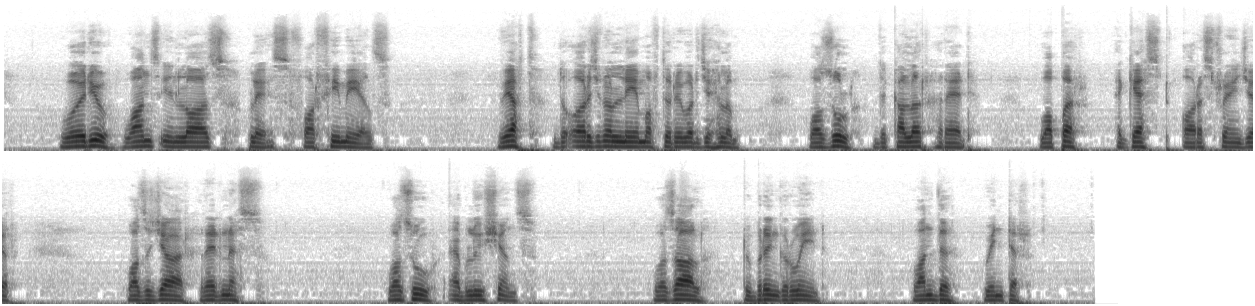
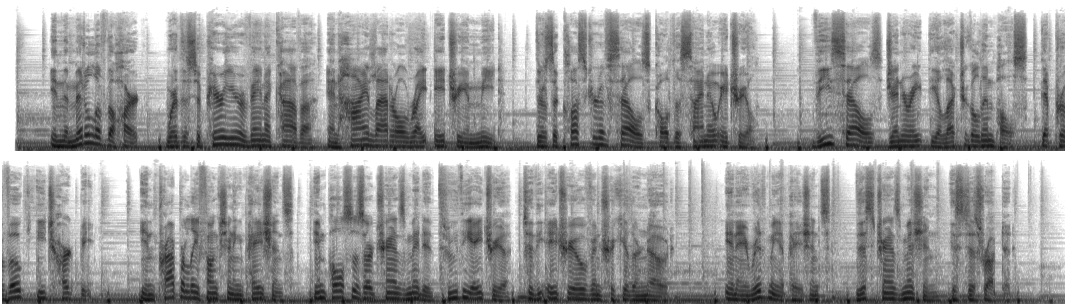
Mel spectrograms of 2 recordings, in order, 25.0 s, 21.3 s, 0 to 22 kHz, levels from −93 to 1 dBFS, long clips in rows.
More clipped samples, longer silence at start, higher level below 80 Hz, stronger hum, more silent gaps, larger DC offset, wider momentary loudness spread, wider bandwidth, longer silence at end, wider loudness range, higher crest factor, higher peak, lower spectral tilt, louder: neither; first, 0.6 s vs 0.15 s; second, -40 dBFS vs -24 dBFS; neither; neither; neither; first, 15 LU vs 5 LU; second, 11.5 kHz vs 16 kHz; first, 2.05 s vs 0 s; first, 5 LU vs 1 LU; first, 20 dB vs 12 dB; about the same, -2 dBFS vs 0 dBFS; first, -7 dB/octave vs -5.5 dB/octave; second, -21 LUFS vs -14 LUFS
